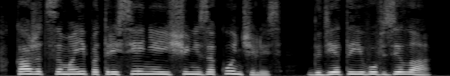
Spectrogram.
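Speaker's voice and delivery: ordinary delivery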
